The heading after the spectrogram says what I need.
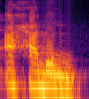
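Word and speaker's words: أَحَدٌ: Tapi kalau dhammahnya dikasih lagi, bacanya ahadun.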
